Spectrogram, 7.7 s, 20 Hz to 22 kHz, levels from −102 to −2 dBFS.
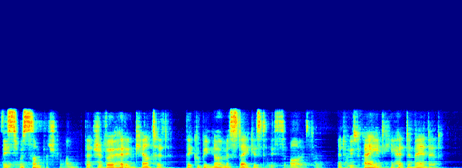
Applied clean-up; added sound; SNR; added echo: neural mask model DeepFilterNet 3.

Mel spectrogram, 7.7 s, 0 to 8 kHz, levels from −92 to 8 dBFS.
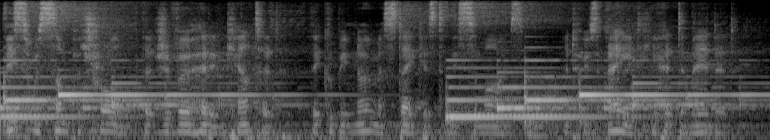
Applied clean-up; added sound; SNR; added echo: none; Piano; -5 dB; reverberation time 2.3 s.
